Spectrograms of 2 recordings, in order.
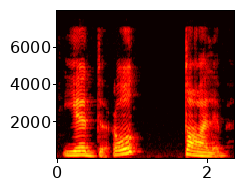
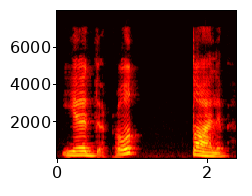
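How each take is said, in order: Both takes have the same delivery.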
